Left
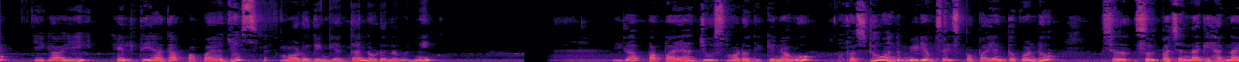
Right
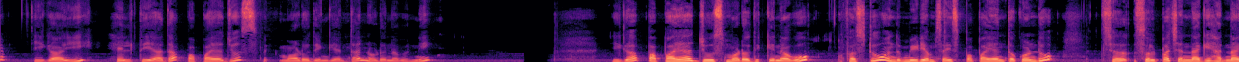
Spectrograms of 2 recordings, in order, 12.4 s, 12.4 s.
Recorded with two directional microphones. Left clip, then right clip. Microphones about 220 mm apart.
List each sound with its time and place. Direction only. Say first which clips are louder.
0.5 s speech: right 10 dB; 50° right (ahead or behind)
6.2 s speech: right 14 dB; 50° right (ahead or behind)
